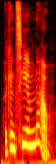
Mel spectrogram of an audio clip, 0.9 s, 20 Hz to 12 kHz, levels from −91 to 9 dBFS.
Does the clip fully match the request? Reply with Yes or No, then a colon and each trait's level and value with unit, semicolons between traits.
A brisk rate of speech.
Yes: fast, 320 wpm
